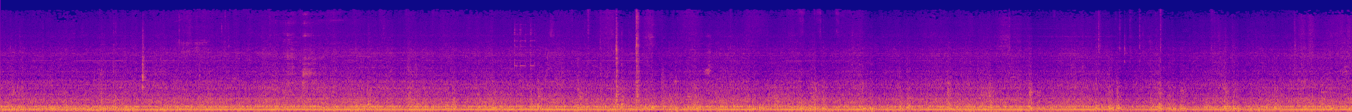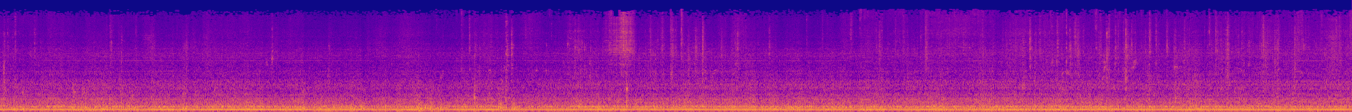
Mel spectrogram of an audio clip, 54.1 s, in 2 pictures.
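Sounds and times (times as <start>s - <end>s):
wheel and track noise: 0.0s - 31.7s, 32.3s - 54.0s
train cabin low hum: 0.0s - 54.0s.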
